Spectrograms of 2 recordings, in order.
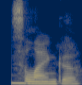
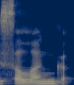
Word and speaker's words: Salanga: How do you say your last name? Salanga. Yeah. Do you guys like But I think it's actually Salanga. I don't know. I think I pronounced it a little whitewashed. So I don't know the actual I always thought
